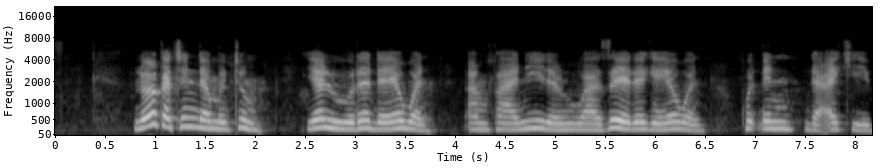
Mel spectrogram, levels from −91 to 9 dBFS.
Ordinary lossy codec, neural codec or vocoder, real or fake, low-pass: none; codec, 16 kHz, 8 kbps, FreqCodec, larger model; fake; 7.2 kHz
